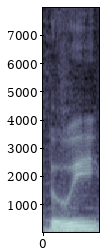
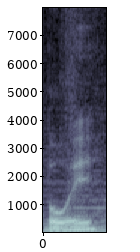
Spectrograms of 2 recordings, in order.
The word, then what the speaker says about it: buoy: of course here is a buoy or a boy depending on where you're from personally I'm not a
